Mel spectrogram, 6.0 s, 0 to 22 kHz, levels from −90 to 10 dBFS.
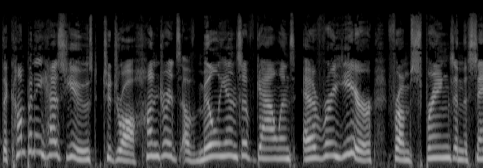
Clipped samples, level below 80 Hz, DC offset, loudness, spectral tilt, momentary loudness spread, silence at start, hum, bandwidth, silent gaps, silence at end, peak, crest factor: under 0.1%; -62 dBFS; under 0.1%; -28 LUFS; -4.5 dB/octave; 5 LU; 0.05 s; none; 15.5 kHz; none; 0 s; -12 dBFS; 16 dB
